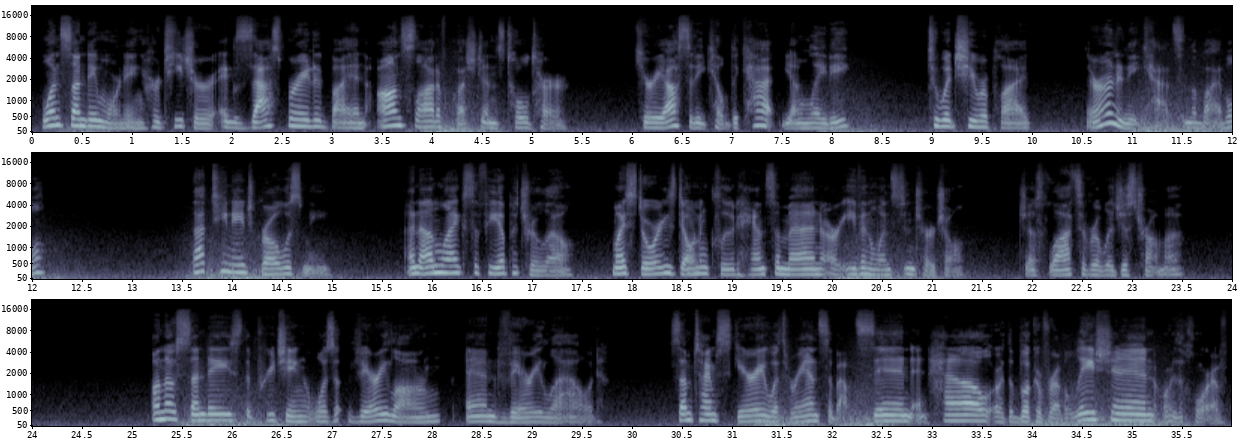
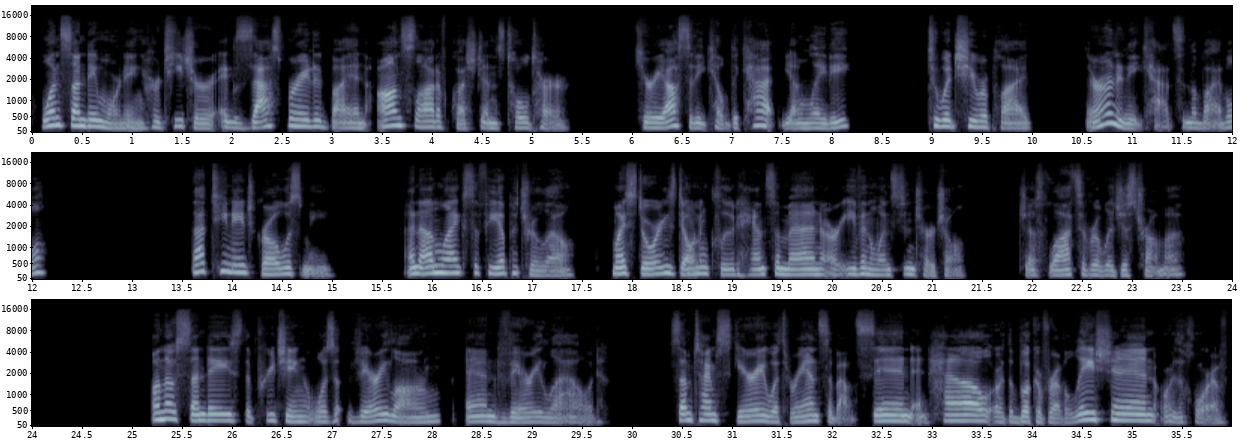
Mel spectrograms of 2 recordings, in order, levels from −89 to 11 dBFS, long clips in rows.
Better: second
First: wind noise on the microphone; occasional gusts; 20 dB below the speech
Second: none

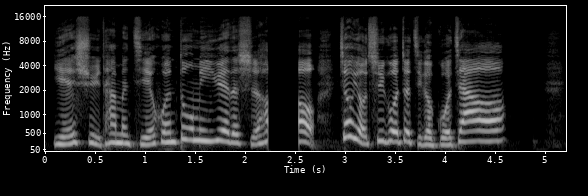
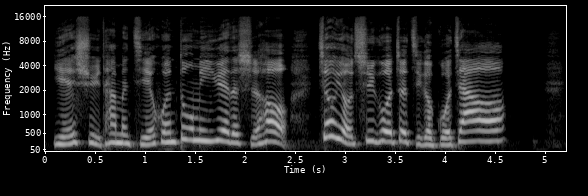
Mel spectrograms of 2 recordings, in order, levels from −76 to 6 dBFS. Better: second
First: audio freezing; at 2 s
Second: none

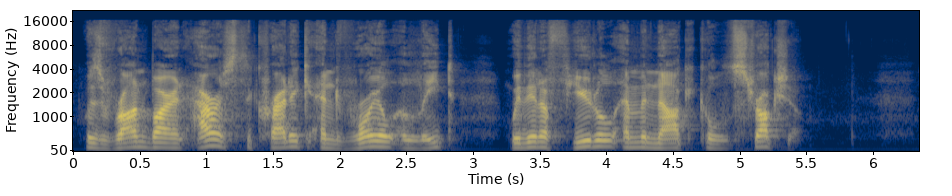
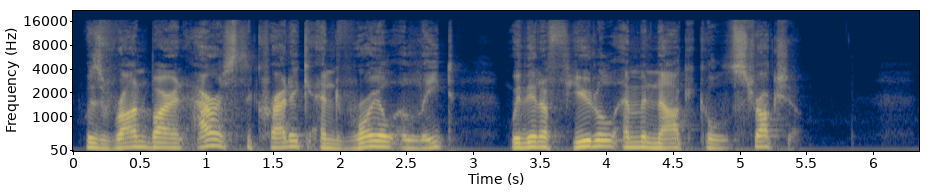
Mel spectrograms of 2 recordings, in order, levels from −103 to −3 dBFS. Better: second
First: thin; very; fading below 600 Hz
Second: none

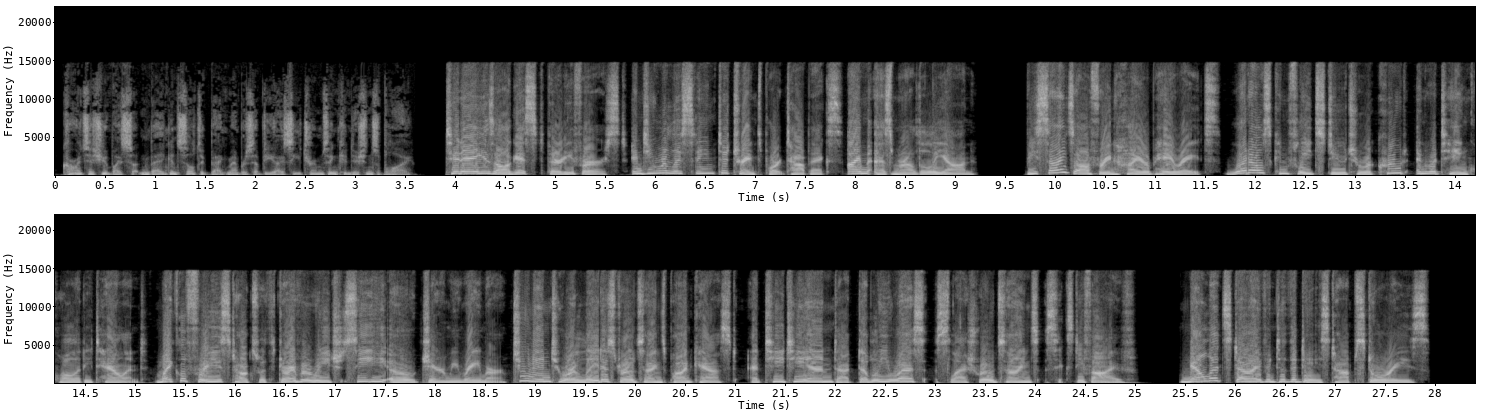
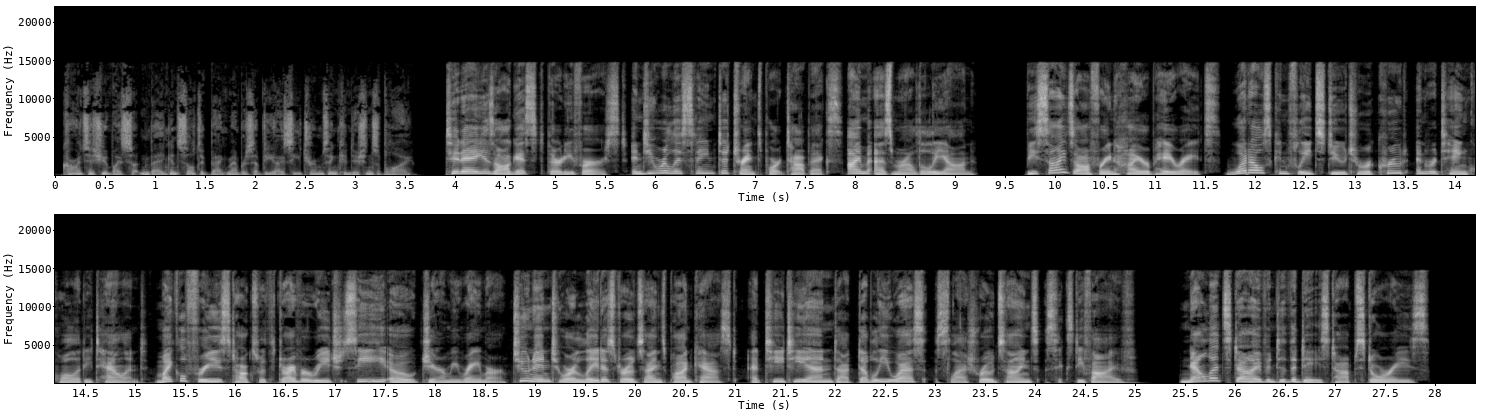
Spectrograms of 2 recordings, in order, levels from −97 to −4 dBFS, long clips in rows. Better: second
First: distortion; heavy; 19% of the sound clipped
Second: none

